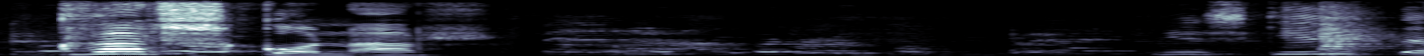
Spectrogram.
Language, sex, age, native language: Icelandic, female, 9, Icelandic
